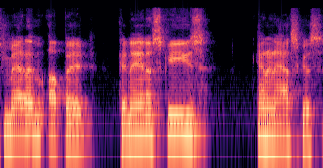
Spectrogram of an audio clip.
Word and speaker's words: Kananaskis: him up at cananas Canan ascus is actually the way it's pronounced but I like Kananaskis uh Canada at a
